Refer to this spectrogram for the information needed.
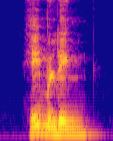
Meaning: a celestial being
- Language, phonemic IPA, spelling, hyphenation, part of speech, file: Dutch, /ˈɦeː.məˌlɪŋ/, hemeling, he‧me‧ling, noun, Nl-hemeling.ogg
